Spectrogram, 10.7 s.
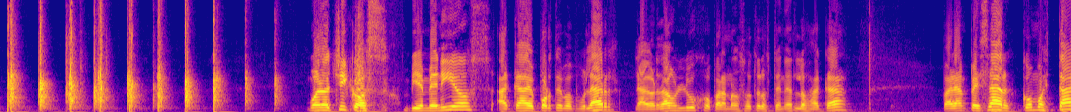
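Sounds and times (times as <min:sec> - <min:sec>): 
hand claps as applause for two football coaches: 0:00.0 - 0:03.0
speech: 0:03.1 - 0:08.6, 0:09.4 - 0:10.7.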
